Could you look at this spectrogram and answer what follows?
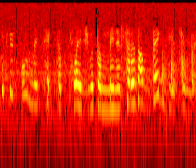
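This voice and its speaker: Over a muffled old radio recording with faint noise, a woman plays a Scottish farmer's wife with a high voice. She is sharp-tongued and long-suffering, forever scolding in exasperation. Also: lively intonation, moderate pace, lightly acted. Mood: exasperated scolding. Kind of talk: radio drama acting.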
